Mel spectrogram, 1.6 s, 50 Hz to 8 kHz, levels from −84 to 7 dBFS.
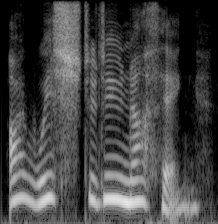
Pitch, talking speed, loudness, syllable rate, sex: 250 Hz, 185 wpm, -13 LUFS, 4.3 syllables/s, female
